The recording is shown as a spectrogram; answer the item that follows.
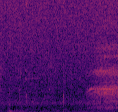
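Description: Near silence: faint room tone, with a faint knock shortly after the start and a faint, brief hissy sound near the end.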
